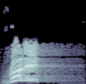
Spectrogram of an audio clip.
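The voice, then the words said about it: Loud shouted command. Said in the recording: “that's as loud as she said it from the back seat ... That's tone of voice”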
